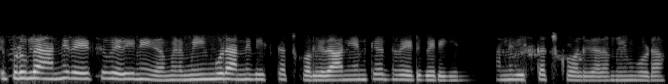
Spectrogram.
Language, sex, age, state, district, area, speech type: Telugu, female, 30-45, Telangana, Hanamkonda, rural, conversation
